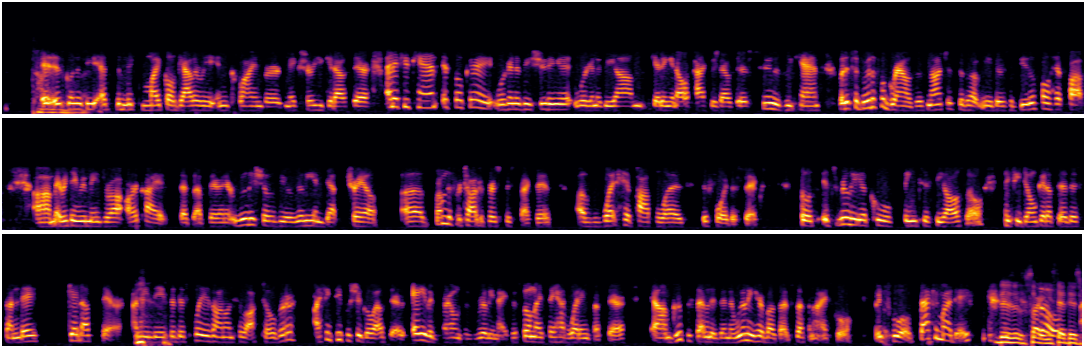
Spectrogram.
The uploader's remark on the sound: called into our radio show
